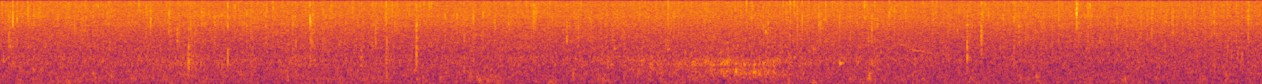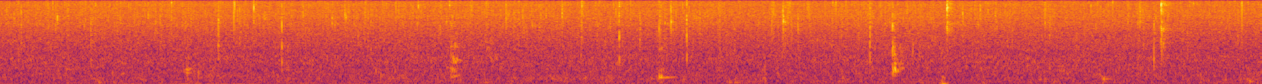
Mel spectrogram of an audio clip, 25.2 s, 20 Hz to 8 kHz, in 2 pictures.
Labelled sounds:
9.1	9.4	killer whale, Bigg's (transient), 1.1 to 1.4 kHz

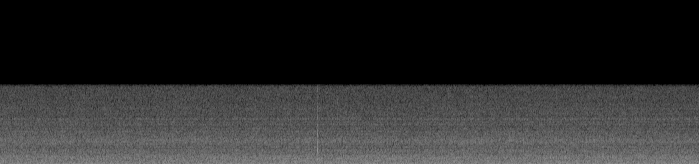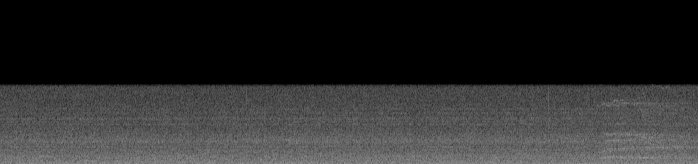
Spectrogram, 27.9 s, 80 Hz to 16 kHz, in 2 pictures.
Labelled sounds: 25.9	27.9	killer whale, Bigg's (transient), Gulf of Alaska transient, 0.53 to 3.3 kHz

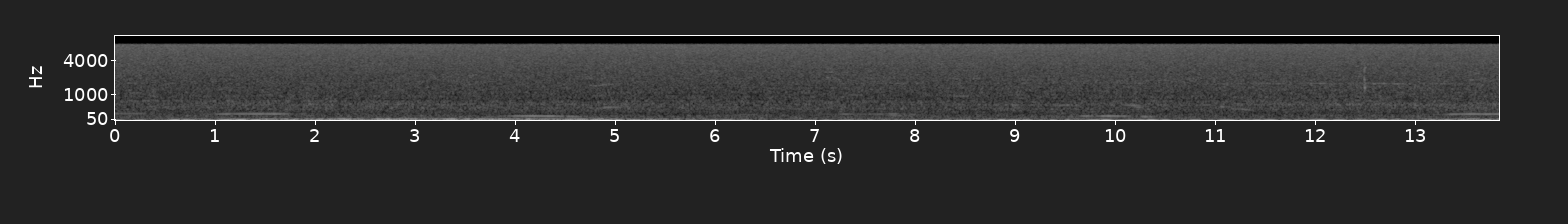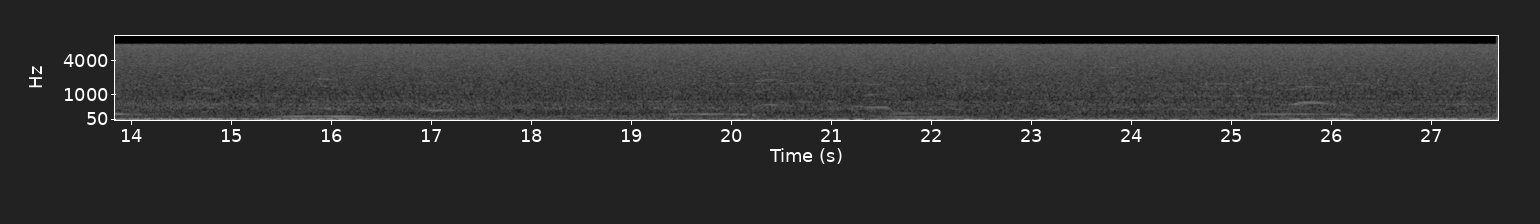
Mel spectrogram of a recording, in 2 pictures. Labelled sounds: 4.8	5.0	humpback whale, 1.4 to 1.6 kHz

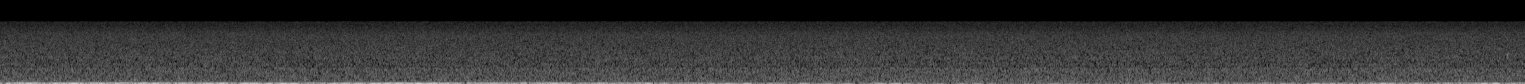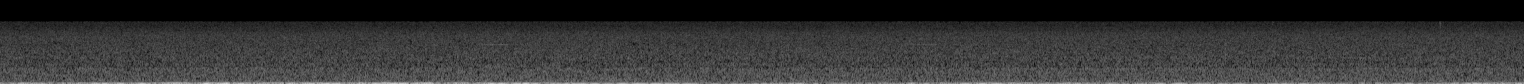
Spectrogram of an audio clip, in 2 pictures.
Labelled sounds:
20.1	20.4	killer whale, northern resident, G clan, call N24ii, 2.4 to 2.5 kHz

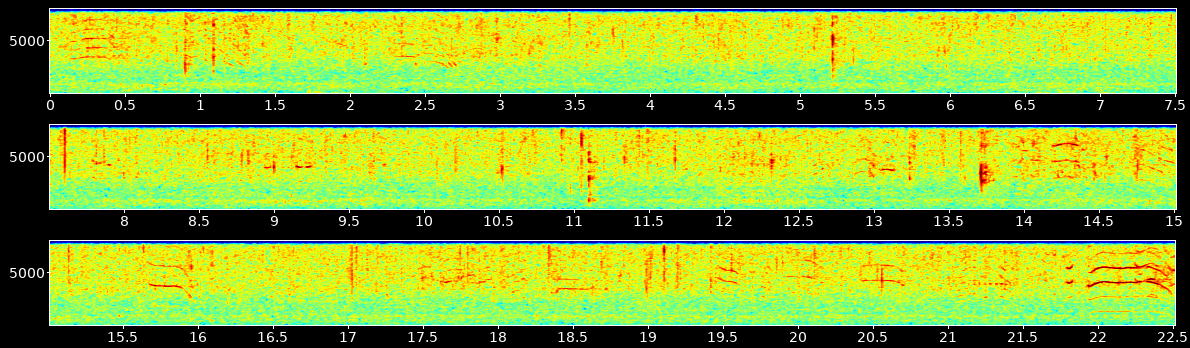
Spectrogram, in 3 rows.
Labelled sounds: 0.1	0.4	Pacific white-sided dolphin, 3.2 to 3.5 kHz
15.7	15.9	Pacific white-sided dolphin, 3.6 to 5.9 kHz
20.4	20.7	Pacific white-sided dolphin, 4.0 to 4.4 kHz
21.2	22.5	Pacific white-sided dolphin, 1.2 to 5.9 kHz

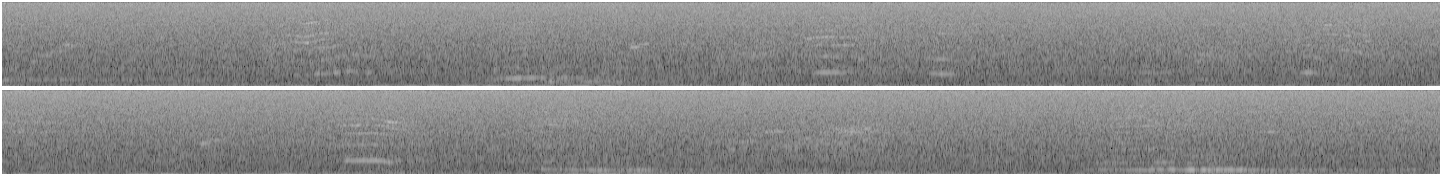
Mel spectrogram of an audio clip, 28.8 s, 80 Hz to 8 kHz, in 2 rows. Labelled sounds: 2.8	3.4	humpback whale, 1.5 to 2.8 kHz
8.0	8.5	humpback whale, 1.7 to 2.3 kHz
17.7	18.3	humpback whale, 1.6 to 2.3 kHz

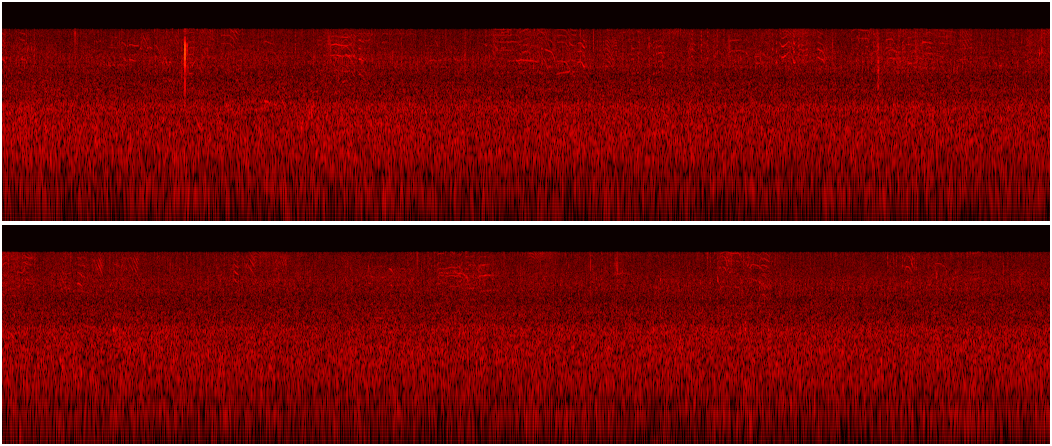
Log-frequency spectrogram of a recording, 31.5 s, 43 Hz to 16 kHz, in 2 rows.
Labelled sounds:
1.8	2.1	Pacific white-sided dolphin, 4.8 to 5.3 kHz
4.9	5.6	Pacific white-sided dolphin, 3.5 to 6.9 kHz
7.4	8.1	Pacific white-sided dolphin, 3.1 to 7.6 kHz
10.9	11.2	Pacific white-sided dolphin, 3.9 to 4.3 kHz
12.7	13.0	Pacific white-sided dolphin, 5.6 to 7.6 kHz
14.3	14.6	Pacific white-sided dolphin, 5.5 to 5.8 kHz
22.3	23.1	Pacific white-sided dolphin, 2.6 to 5.2 kHz
26.5	27.2	Pacific white-sided dolphin, 5.0 to 7.7 kHz

